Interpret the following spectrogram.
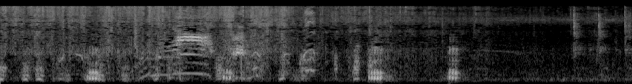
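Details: A farm litter of ten newborn piglets makes short soft grunts in an irregular stream, with one thin high squeak near the two-second mark and quieter snuffles afterward.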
